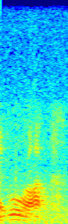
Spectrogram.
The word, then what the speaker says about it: Ruach: Now, the wind, the Holy Spirit is called the Holy Ruach in the Hebrew. That's how you pronounce his name.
